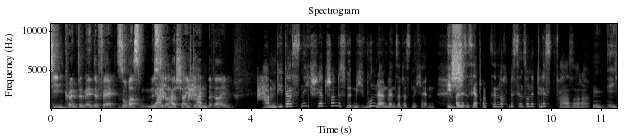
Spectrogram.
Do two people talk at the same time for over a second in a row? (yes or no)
yes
